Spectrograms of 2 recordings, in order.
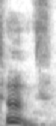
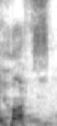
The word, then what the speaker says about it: hooves: It's hooves.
